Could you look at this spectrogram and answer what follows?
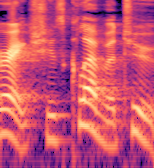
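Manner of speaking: loud, dry, mocking, sarcastic tone. A second robot beside Raven speaks up after her outburst, sarcastic. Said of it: "the sarcastic voice".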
